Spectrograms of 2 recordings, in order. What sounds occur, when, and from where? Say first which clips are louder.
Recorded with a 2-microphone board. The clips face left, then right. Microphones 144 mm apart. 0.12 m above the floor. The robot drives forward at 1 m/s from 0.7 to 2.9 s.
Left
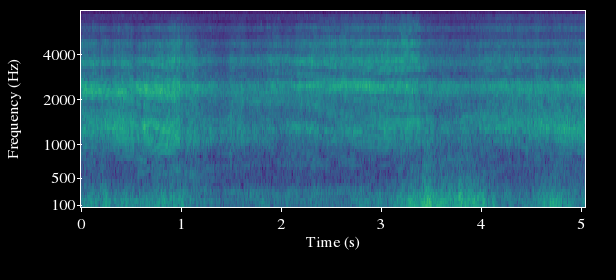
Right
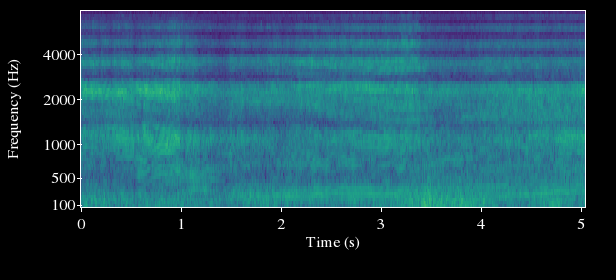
0.0 s a motorcycle: right 2 dB; 45° right (ahead or behind); by 5.0 s 50° right (ahead or behind)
